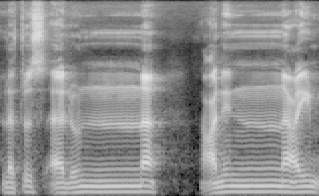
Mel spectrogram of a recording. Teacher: ادغام مع الغنہ کی یہاں پر بھی مشق ہے کہ اس نون کو 2 حرکت تک دبا کر ہم پڑھیں گے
